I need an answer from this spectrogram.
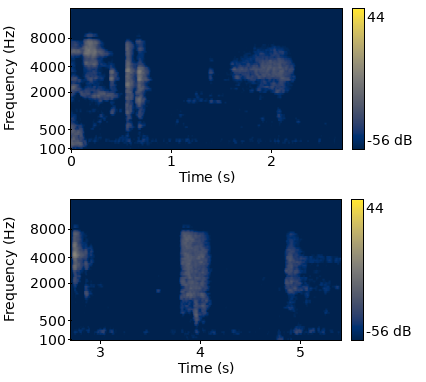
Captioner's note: keyboard tapping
